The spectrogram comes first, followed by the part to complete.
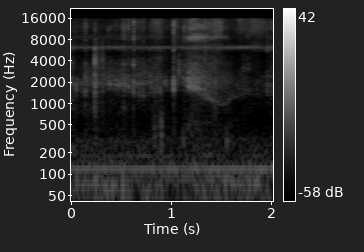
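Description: Raccoons eating at close range: faint scattered clicks and crunches of chewing, with a soft rustle about a second in.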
